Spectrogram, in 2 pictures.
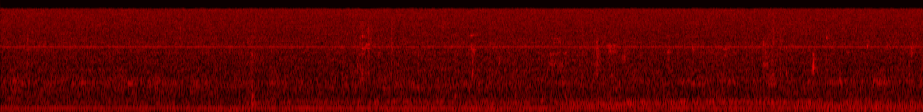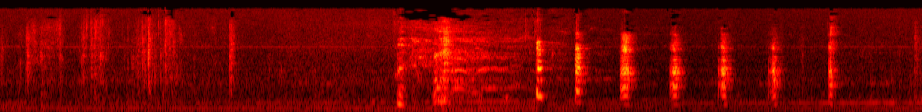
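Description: Two women laughing hard in a quick run of ha-ha pulses, about four a second, starting in the last third after several seconds of near-quiet with a low steady hum.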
